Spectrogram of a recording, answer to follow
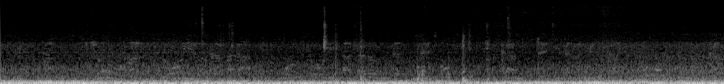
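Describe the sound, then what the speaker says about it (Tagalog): Road traffic on a congested street in Japan, heard from inside a loaded truck cab: a steady low engine and road rumble with cars passing nearby, continuous and fairly loud, with no talking. "Traffic na."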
